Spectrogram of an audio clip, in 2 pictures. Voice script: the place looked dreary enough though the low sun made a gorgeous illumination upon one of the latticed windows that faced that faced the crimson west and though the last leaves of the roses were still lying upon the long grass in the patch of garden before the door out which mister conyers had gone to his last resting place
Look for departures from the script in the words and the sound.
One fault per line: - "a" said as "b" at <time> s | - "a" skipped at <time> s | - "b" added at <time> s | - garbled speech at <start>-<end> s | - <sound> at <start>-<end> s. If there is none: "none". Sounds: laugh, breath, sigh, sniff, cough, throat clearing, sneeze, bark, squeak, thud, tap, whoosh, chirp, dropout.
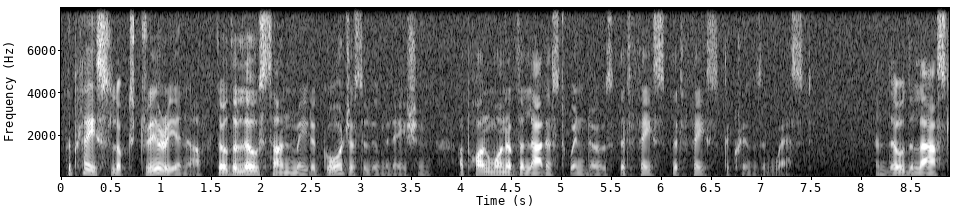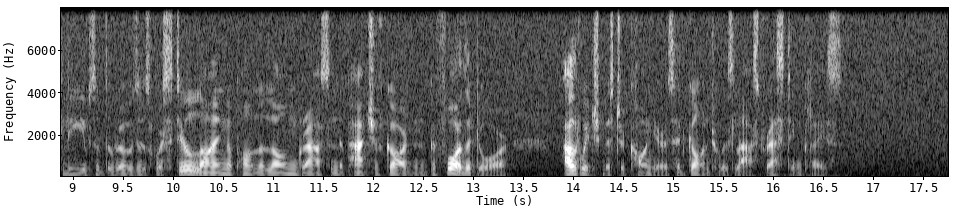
none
